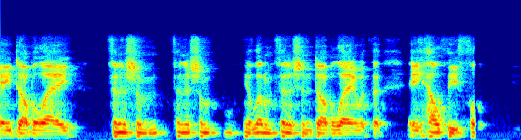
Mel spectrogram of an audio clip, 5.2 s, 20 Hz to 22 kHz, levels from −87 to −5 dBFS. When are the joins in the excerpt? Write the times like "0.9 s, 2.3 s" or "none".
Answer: none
